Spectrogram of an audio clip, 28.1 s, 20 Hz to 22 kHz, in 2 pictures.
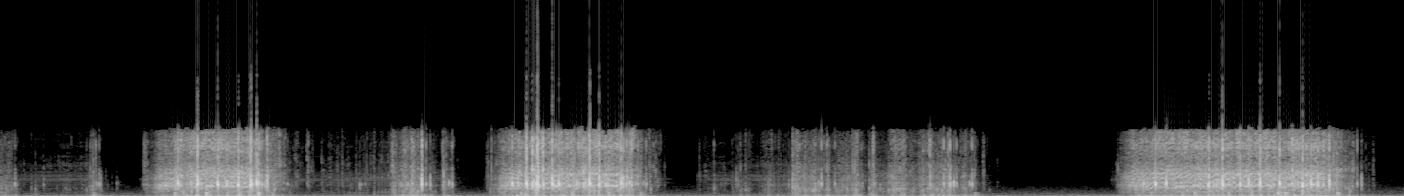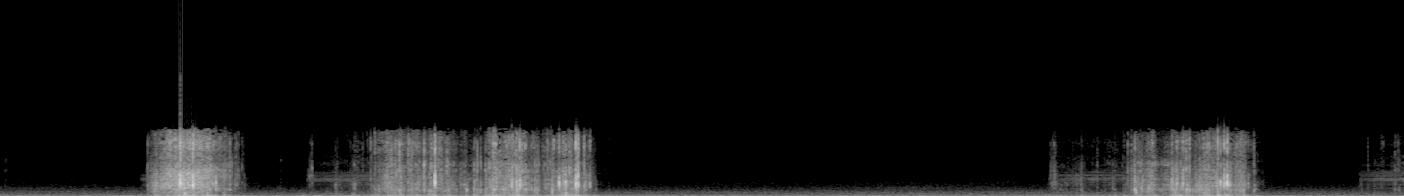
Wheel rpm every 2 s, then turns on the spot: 40, 50, 90, 30, 20, 60, 90, 30, 20, 10, 0, 0, 0, 0.
2-4 6-10 16-20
